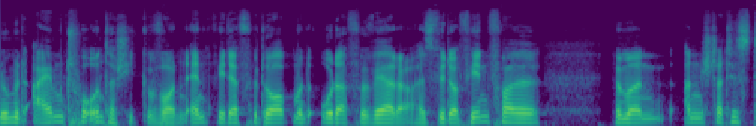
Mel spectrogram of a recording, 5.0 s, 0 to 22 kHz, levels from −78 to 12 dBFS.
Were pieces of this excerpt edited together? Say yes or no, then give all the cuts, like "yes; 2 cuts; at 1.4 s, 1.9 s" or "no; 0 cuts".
no; 0 cuts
